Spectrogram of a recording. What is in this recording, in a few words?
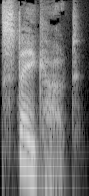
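"stakeout", British English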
